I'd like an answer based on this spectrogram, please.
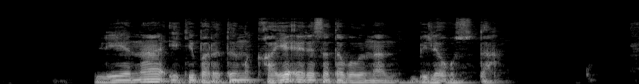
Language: Yakut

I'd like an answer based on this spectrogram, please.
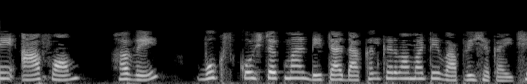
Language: Gujarati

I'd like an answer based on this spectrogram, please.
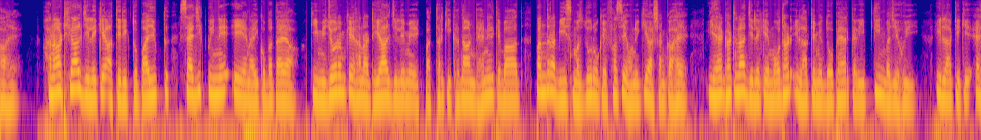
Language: Hindi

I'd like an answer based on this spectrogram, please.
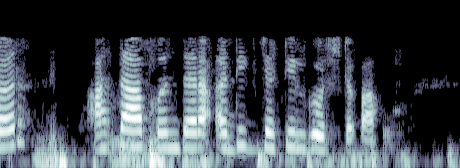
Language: Marathi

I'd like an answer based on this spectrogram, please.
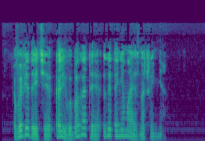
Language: Belarusian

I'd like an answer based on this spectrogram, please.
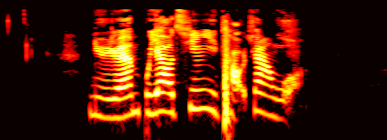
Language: Chinese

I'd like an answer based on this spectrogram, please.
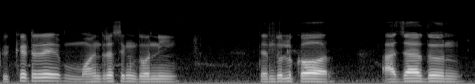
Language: Odia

